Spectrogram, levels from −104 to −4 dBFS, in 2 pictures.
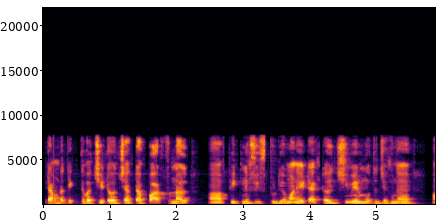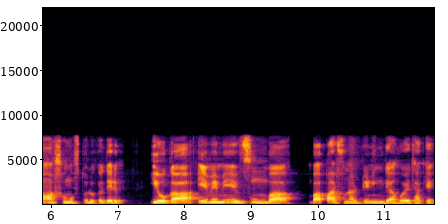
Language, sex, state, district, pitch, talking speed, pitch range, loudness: Bengali, male, West Bengal, Kolkata, 145 Hz, 160 wpm, 140-155 Hz, -17 LUFS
